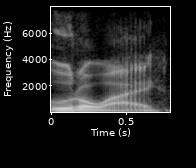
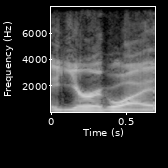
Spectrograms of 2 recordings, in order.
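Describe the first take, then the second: First: The name is said with local Spanish pronunciation. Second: The name is said with ordinary English pronunciation. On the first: This is how people there say it. "down down there they say Uruguay" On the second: This version is acceptable to use. "Uruguay is fine"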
